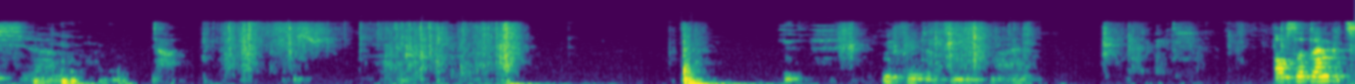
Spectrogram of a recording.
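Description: Paper rustles and crinkles as a woman handles it.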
